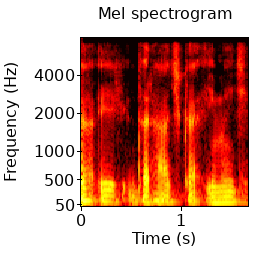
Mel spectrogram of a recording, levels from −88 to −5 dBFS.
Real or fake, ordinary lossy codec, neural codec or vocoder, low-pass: fake; none; codec, 24 kHz, 6 kbps, HILCodec; 7.2 kHz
